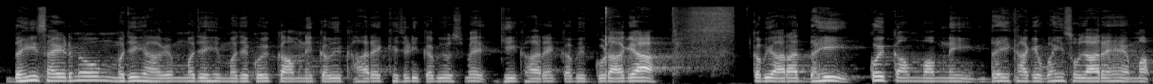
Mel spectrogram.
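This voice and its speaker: A young Indian man, a bit under the weather, gives exam students a joking pep talk and drifts into comic voices and a Haryanvi tone. His voice sits fairly high for a man. A long reverb trails every word, as if the room were a hall. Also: darkish tone. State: unwell. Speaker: coaching teacher.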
